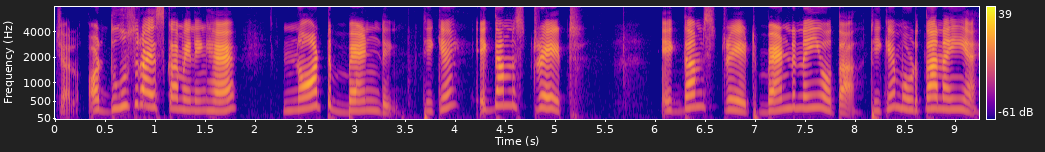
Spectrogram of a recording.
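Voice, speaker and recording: High bright voice, woman teacher explaining english words in hindi, dry close sound. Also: measured pace, no echo. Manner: often repeats "thik hai" to check understanding. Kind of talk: exam vocabulary lesson.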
